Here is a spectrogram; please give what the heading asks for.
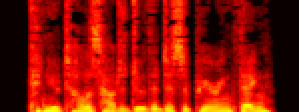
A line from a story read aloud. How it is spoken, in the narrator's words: I blurted out breathlessly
